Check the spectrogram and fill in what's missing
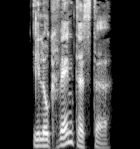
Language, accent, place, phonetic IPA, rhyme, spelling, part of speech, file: German, Germany, Berlin, [ˌeloˈkvɛntəstə], -ɛntəstə, eloquenteste, adjective, De-eloquenteste.ogg
- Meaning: inflection of eloquent: 1. strong/mixed nominative/accusative feminine singular superlative degree 2. strong nominative/accusative plural superlative degree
